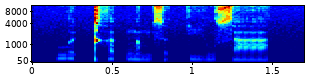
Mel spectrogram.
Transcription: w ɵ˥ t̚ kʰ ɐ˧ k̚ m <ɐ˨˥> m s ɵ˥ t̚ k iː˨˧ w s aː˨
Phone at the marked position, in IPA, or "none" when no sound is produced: ɐ˨˩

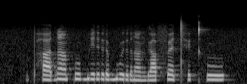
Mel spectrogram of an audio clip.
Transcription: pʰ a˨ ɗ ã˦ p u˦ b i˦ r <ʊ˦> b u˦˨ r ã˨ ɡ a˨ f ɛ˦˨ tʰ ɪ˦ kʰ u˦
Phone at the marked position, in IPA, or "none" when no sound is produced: ʊ˦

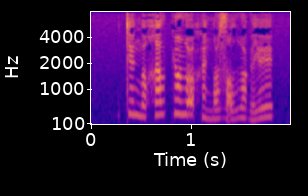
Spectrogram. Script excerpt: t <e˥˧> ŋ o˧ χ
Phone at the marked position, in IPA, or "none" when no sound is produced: ø˥˧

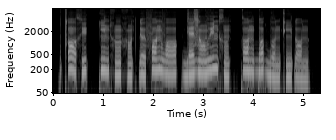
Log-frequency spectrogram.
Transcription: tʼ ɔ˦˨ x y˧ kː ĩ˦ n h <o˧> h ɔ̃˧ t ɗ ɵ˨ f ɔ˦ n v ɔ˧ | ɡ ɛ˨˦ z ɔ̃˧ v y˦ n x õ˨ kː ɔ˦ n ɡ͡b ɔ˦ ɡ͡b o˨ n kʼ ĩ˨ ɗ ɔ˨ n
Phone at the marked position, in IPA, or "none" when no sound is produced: õ˧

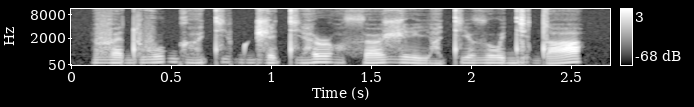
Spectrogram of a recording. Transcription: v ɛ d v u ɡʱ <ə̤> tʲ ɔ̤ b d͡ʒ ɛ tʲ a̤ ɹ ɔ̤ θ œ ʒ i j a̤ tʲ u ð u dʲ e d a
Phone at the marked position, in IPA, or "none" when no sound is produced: ə̤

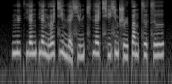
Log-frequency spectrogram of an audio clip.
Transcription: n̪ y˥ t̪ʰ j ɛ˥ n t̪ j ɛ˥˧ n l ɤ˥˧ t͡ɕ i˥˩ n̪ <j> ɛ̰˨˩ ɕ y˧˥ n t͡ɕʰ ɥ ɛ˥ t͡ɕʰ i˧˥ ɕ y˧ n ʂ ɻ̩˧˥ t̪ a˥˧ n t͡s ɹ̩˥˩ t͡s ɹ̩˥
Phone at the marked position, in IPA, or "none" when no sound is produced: ɥ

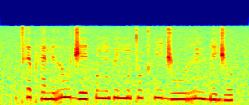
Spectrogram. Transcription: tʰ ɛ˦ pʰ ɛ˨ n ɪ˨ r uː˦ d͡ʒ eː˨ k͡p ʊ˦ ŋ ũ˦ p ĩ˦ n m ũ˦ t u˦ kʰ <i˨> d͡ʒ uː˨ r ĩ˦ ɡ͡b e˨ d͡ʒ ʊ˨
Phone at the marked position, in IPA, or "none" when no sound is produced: i˦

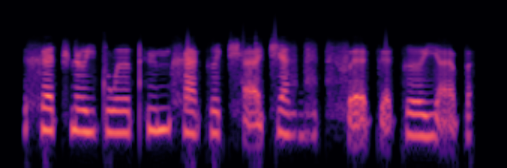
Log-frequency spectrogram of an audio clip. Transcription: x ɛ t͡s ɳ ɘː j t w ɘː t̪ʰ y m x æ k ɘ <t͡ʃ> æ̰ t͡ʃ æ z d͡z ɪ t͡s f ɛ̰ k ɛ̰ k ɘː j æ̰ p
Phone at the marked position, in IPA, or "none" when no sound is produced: t͡ʃʰ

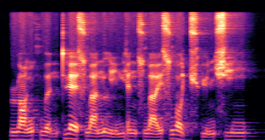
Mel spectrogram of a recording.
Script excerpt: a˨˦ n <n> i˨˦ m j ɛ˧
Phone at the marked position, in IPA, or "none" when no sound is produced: l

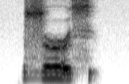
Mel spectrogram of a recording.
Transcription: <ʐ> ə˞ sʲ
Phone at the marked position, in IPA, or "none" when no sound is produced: z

